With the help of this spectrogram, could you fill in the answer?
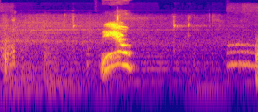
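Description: A person does a single short, loud imitation of a cat's meow, rising and falling in pitch, between quieter stretches of background chatter.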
